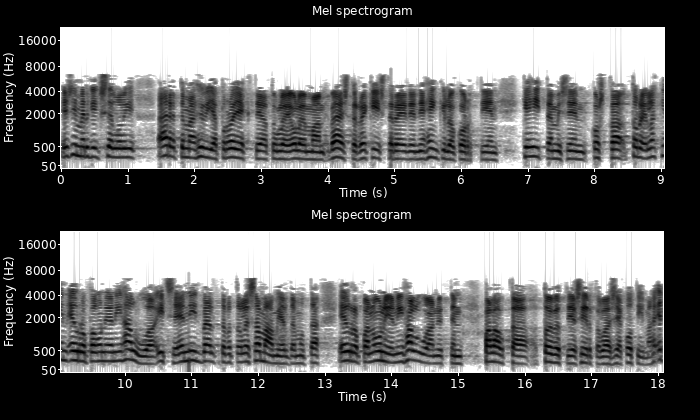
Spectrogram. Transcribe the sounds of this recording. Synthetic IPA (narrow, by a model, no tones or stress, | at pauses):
esimerkikssielːoli | ʔæːret̪ːømæhyʋiæprojekt̪ejɑt̪ulːˑeːolemˑɑːnʋæest̪ørekist̪ereidenjɑheŋkiløkort̪ːien | kehit̪ːæmiseːˑnkoskɑt̪odelːˑɑkineuroːpɑunionihɑluɑːit̪seenniːnʋælt̪ːæmæt̪ːæolessɑmɑmielt̪æmut̪ːɑeuroːpɑnunionihɑluɑːnyt̪ːen | pɑlɑut̪ːɑːt̪oiʋot̪ːujɑsiːrt̪olɑisiɑkot̪imɑhet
